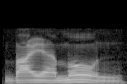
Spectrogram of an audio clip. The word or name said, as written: Bayamon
